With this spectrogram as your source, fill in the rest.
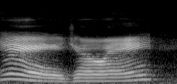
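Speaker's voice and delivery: "hey" dragged out long. Retelling how high school classmates greeted him, in a Squidward voice. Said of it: "because he sounds like Squidward".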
